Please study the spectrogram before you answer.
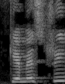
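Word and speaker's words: chemistry: फिर वापस आओ, यहां बताओ सी एच श दे रहा है, केमिस्ट्री में सी एच क देता है और चोपड़ा में सी एच च देता है ना?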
